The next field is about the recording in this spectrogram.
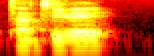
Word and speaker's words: Tuntivate: How did I say, did I say it right? – Yeah, that was basically it. Tuntivate.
